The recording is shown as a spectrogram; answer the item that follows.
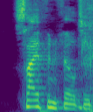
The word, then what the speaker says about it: Siphon Filter: Because he came from a phenomenal game series called, I'm about to butcher it, Siphon Filter. – Siphon Filter? – Siphon Filter, thank you.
